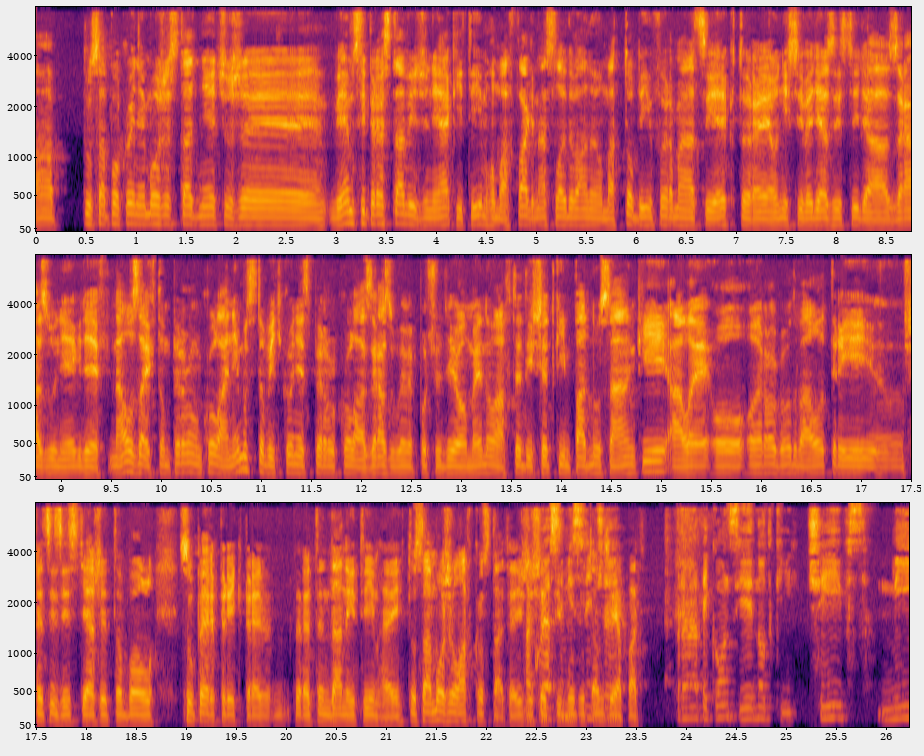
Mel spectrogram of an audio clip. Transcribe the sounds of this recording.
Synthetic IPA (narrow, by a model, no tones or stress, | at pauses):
a | t̪usapɔkɔjɲɛmʊɔʒɛst̪aɟɲɪɛt͡ʃɔʒɛ | ʋɪɛmsipɾɛt̪st̪aʋiɟʒɛɲɛakit̪iːmɦɔmafaɡ̚d̪naslɛd̪ɔʋanɛːɦɔmat̪ɔbinfɔɾmaːt͡siɛkt̪ɔɾɛːɔɲisiʋɛɟɪazisciɟazɾazuɲɪɛɡɟɛnaɔzajft̪ɔmpr̩ʋɔmkɔlɛaɲɛmusi̥t̪ɔbickɔɲɪɛt͡sprʋɔkɔlaazɾazubuɟɛmɛpɔt͡ʃuɟjɛɦɔmɛnɔaft̪ɛd̪ifʃɛt̪kiːmpad̪nuːsaːŋkialɛɔːɾɔɡɔd̪ʋaɔt̪ɾifʃɛt̪t͡siziscɪaʒɛt̪ɔbɔl | supɛɾpɾikpɾɛpɾɛt̪ɛnd̪aniːt̪iːmɦɛjt̪ɔsamʊɔʒɛlaxkɔst̪aɟɦɛjʒʃɛfʃɛt͡sibud̪uːt̪amzɪapac | ɾɛat̪ɛkɔnt͡sijɛd̪nɔt̪kit͡ʃiːfsmi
